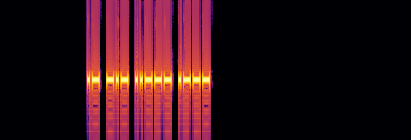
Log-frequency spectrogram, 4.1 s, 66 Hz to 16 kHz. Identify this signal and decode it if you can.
Morse code, heard as a keyed tone, about 52 wpm, 700 Hz. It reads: AK2J
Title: USA Call Signs - 4 Characters - 50wpm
